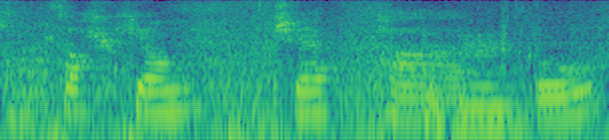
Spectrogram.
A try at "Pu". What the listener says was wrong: Pu. Not bu. Bu means worm. Pu means sun. Pu.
